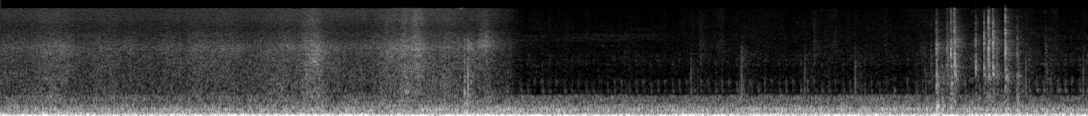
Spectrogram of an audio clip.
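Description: Footsteps thud on a creaky wooden floor.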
